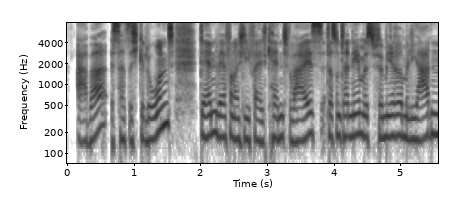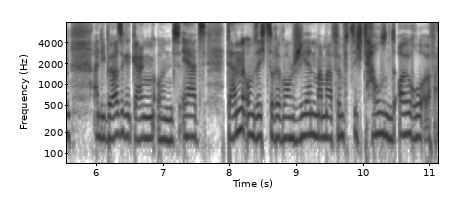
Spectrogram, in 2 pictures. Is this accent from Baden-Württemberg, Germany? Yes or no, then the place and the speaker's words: no; Berlin, Germany; born there; Wir sind alle in Berlin geboren. Meine Eltern sind aber damals in den 70ern aus der Türkei eingewandert.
